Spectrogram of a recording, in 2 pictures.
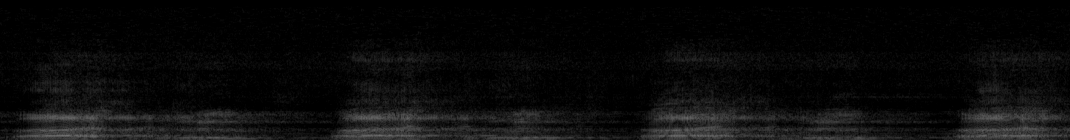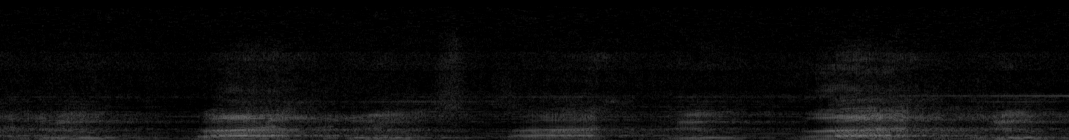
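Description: Sikh kirtan: men's voices singing a short devotional phrase over and over, one phrase about every second and a half, over the steady drone of harmoniums.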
